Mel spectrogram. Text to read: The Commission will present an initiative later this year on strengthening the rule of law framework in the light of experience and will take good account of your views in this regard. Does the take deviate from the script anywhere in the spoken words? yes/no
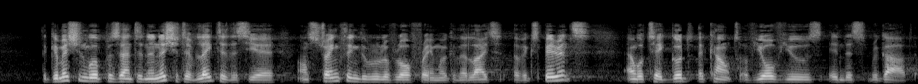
no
